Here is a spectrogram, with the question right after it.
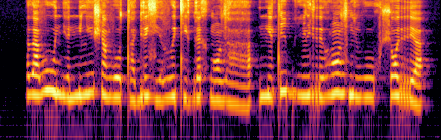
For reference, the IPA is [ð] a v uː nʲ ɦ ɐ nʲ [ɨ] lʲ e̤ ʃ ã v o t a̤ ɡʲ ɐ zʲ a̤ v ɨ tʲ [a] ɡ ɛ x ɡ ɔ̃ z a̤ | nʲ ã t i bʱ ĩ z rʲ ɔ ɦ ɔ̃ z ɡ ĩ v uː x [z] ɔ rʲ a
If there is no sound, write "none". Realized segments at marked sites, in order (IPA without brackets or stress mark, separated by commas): ð, ɨ, ɐ, ʃ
